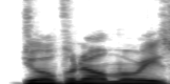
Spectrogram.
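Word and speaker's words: Jovenel Moïse: Jovenel Moise.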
